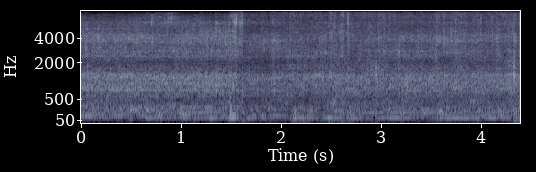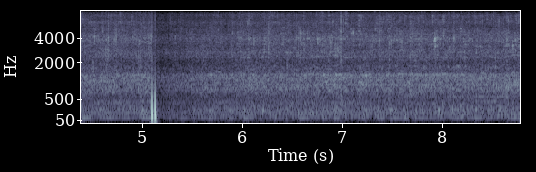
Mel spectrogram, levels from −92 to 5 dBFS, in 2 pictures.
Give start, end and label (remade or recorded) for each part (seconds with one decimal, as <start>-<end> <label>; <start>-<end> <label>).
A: 0.0-1.6 recorded; 1.6-4.5 remade; 4.5-8.8 recorded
